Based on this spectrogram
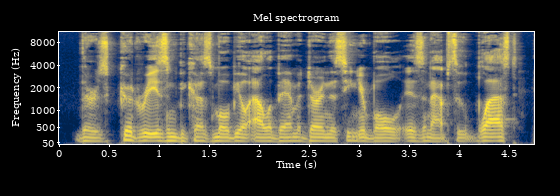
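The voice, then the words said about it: Voice not fully recovered. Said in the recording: “As you can tell, my voice has not fully recovered yet.”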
